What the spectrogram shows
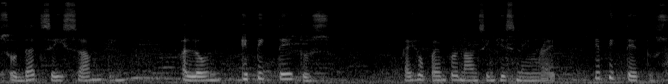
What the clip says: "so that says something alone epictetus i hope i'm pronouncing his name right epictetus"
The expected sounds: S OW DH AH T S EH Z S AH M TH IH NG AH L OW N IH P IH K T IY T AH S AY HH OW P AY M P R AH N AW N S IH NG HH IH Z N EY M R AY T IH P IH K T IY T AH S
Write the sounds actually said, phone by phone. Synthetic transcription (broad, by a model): S OW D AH T S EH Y S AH M T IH NG AH L OW N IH P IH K T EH T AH S AY HH OW P AY M P R AH N AW N S IH NG HH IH S N EY M R AY T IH P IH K T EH T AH S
